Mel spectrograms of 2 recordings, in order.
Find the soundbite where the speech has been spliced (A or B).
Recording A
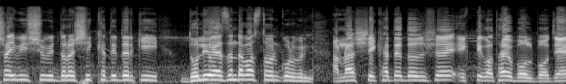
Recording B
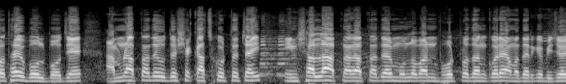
A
